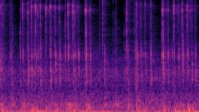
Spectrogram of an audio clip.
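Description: Quick continuous typing on a computer keyboard, dense close clicks in an uneven rhythm with no pauses, entering commands at a workstation.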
